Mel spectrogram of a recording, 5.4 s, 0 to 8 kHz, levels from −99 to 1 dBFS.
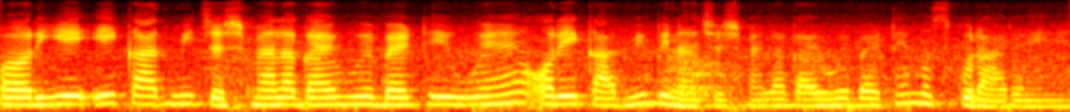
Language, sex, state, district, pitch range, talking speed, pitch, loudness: Hindi, female, Chhattisgarh, Bastar, 185-220 Hz, 245 wpm, 200 Hz, -15 LUFS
